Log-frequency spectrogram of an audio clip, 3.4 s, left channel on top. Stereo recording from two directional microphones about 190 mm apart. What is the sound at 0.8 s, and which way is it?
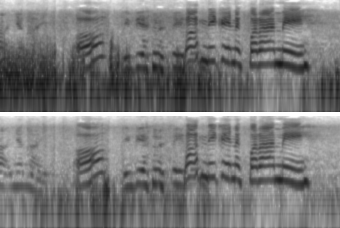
Speech, 5° right (ahead or behind).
